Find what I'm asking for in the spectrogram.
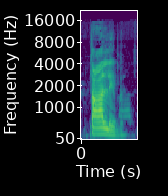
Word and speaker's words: Taleb: Porque se dice Taleb. Es con la tónica en la A y con las apretando poquito las narinas en la T, güey.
